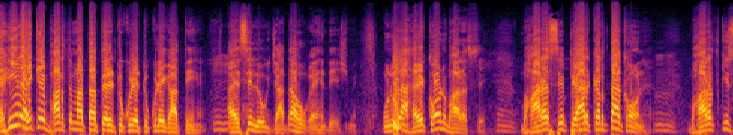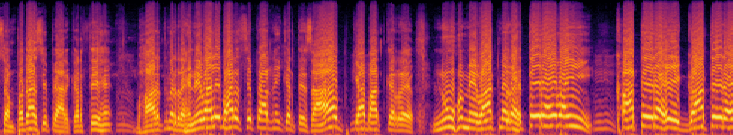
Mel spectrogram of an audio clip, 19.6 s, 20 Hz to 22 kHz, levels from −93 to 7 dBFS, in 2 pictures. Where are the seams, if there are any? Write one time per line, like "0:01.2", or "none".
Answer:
0:05.3

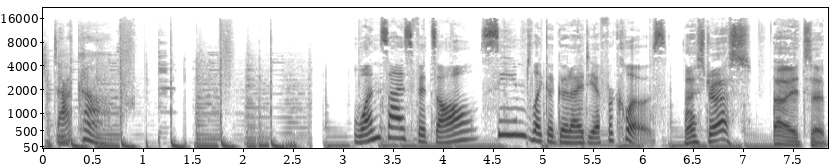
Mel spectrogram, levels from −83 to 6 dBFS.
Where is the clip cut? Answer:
0:02.7

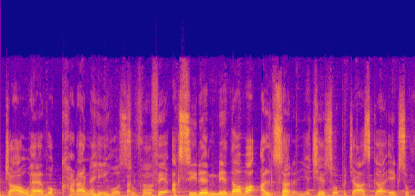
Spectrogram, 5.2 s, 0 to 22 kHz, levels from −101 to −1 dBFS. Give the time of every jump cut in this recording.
0:01.6

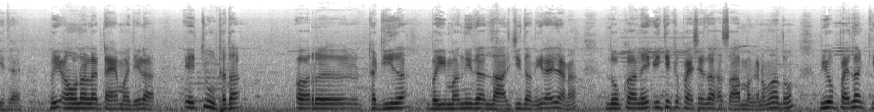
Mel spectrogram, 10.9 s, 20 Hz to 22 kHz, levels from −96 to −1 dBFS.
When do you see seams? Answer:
none

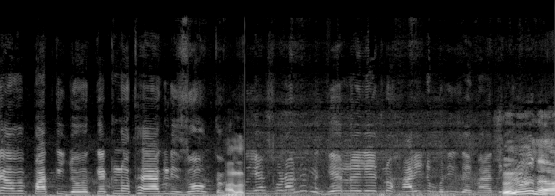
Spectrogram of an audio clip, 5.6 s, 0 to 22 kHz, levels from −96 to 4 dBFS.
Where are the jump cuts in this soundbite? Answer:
0:02.5

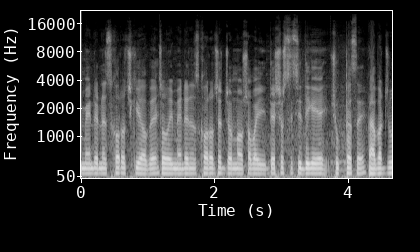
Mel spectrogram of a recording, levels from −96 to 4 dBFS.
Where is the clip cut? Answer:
0:01.2
0:03.8

